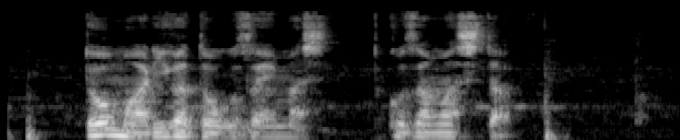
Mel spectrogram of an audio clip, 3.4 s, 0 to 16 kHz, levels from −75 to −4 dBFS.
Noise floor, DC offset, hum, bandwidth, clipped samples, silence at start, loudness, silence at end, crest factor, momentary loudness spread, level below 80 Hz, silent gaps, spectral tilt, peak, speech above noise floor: -57 dBFS; under 0.1%; none; 11.5 kHz; under 0.1%; 0.15 s; -22 LUFS; 0.6 s; 18 dB; 20 LU; -50 dBFS; none; -4 dB/octave; -4 dBFS; 36 dB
